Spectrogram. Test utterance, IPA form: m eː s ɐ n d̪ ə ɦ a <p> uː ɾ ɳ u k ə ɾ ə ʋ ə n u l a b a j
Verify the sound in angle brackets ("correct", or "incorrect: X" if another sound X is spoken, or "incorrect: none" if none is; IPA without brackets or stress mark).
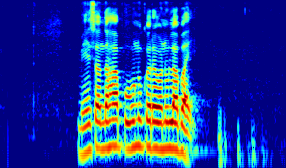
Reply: correct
